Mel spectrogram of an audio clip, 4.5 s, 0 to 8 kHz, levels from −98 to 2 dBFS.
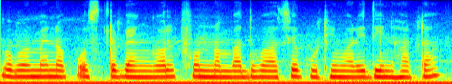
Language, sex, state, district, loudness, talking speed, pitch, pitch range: Bengali, female, West Bengal, Alipurduar, -15 LUFS, 130 wpm, 180 Hz, 175-185 Hz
